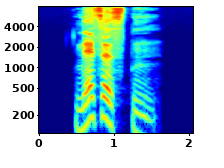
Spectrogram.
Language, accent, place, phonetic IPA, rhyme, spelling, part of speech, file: German, Germany, Berlin, [ˈnɛsəstn̩], -ɛsəstn̩, nässesten, adjective, De-nässesten.ogg
- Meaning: superlative degree of nass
